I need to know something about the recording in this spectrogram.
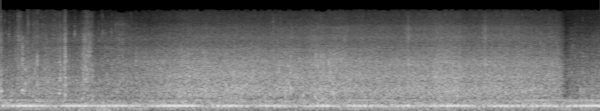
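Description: Surf and wind ambience on a rocky shore: an even wash of noise that swells for a couple of seconds, over a steady low hum that pulses about twice a second.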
